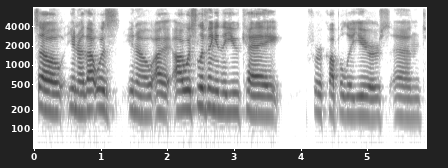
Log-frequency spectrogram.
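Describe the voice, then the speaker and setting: The woman talks at a moderate pace. Her intonation stays fairly even. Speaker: blues singer and harmonica player. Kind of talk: podcast interview. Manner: halting.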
